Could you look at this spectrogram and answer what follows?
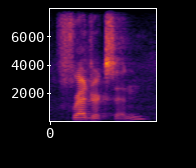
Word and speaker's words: Frederiksen: SP multiple ways so it's a Danish last name my great great great grandfather was Danish Frederickson but it's spelled f r d e r i k s n so the big thing is there's no C in your name there's no C and it's an senen not an o n o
